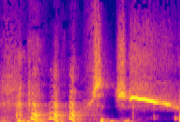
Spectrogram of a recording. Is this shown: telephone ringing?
no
